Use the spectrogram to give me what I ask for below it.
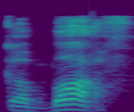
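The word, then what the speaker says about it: Gamow: reuben did wait uh jim it's it's george gabot believe it or not it's g-a-m-a-o-w but it's pronounced g-a-m-o-f-f believe it or not how's that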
